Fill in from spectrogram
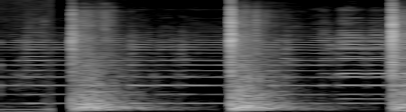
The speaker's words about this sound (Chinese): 小老虎突然听到有人敲门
